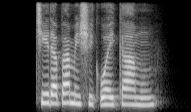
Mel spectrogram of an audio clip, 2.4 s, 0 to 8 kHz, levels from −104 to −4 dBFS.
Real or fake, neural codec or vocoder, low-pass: fake; codec, 16 kHz in and 24 kHz out, 0.9 kbps, LongCat-Audio-Codec, fine tuned four codebook decoder; 7.2 kHz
